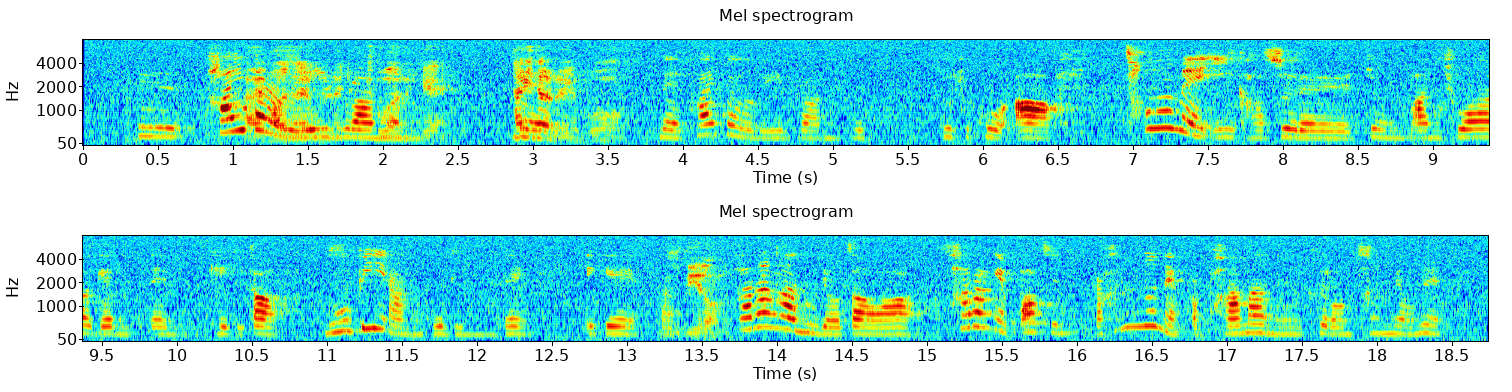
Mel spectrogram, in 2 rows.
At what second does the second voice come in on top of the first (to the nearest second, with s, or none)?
1 s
